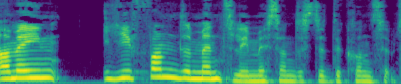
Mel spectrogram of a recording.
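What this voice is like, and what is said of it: Usual voice. Nothing is said of it.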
